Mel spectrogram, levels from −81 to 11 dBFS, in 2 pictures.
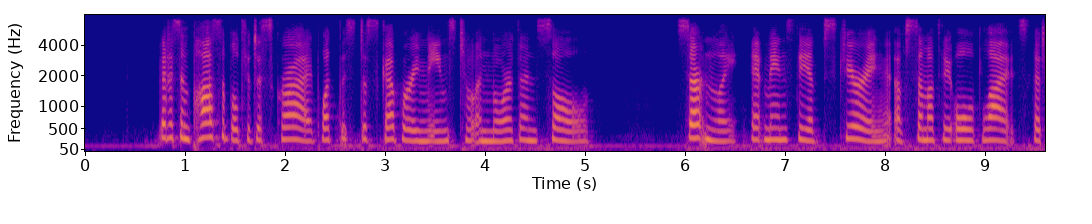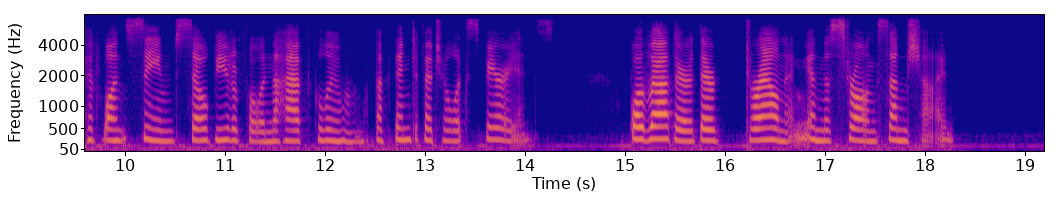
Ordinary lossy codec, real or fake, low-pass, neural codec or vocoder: Opus, 32 kbps; fake; 7.2 kHz; codec, 16 kHz, 1 kbps, FunCodec, trained on Chinese and English, 50 frames a second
